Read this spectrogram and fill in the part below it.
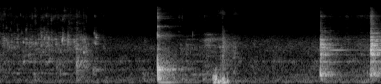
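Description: Water is poured in short bursts into a metal pot on a stove while making caramel pudding, with splashes and clanks separated by quiet pauses.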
